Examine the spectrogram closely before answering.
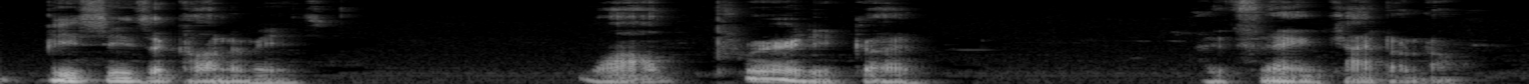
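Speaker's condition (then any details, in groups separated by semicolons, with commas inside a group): Multiple sclerosis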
